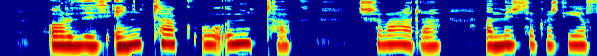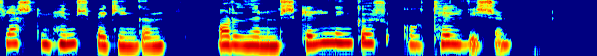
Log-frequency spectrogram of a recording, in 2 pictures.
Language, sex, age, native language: Icelandic, female, 18-19, Icelandic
